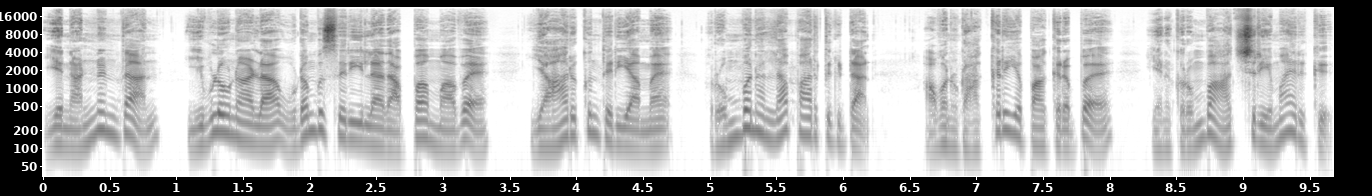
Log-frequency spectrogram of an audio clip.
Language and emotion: Tamil, surprised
